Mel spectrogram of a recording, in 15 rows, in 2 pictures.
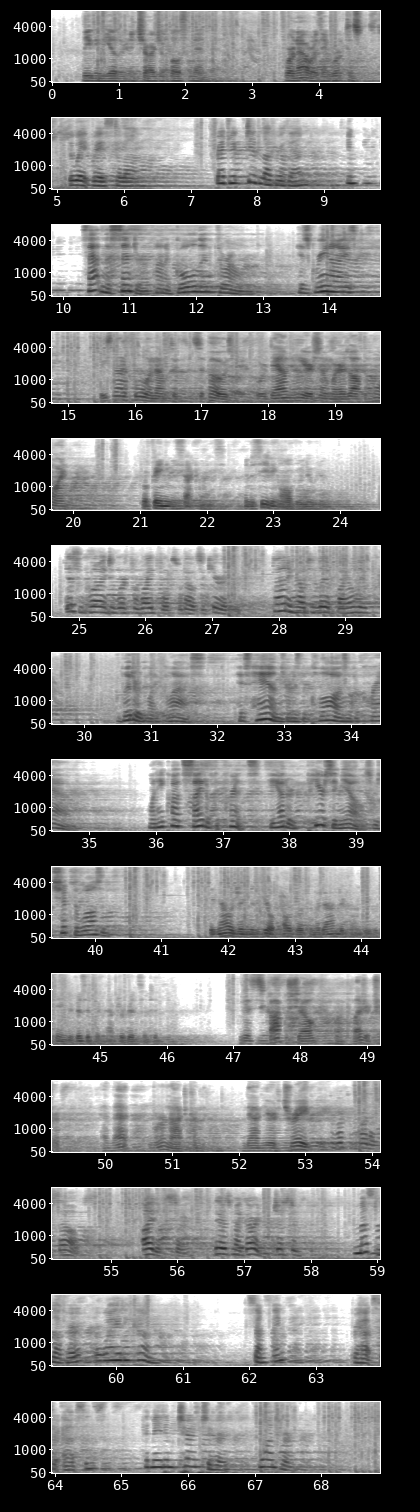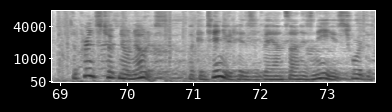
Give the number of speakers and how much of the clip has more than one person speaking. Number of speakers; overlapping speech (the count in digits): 6, no overlap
